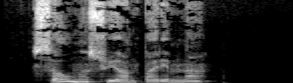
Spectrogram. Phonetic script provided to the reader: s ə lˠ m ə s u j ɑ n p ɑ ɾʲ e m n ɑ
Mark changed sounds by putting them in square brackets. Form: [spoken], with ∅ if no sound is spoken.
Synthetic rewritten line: s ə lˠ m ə s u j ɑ n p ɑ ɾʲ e m n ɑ

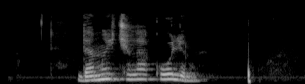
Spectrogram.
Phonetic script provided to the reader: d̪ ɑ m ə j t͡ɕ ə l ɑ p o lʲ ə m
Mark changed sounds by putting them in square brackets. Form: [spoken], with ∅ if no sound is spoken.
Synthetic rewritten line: d̪ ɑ m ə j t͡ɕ ə l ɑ [k] o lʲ ə m

